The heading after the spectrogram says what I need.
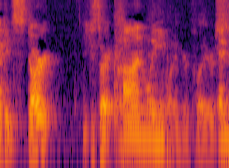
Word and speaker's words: Conley: wrong again that's fine connolly it's conley not connolly you're saying there's you're putting a syllable after the end it's connolly no khan we say two separate conley there you go all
